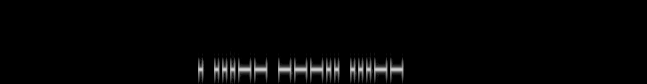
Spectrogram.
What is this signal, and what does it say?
Morse code, heard as a keyed tone, about 29 wpm, 700 Hz. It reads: E383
